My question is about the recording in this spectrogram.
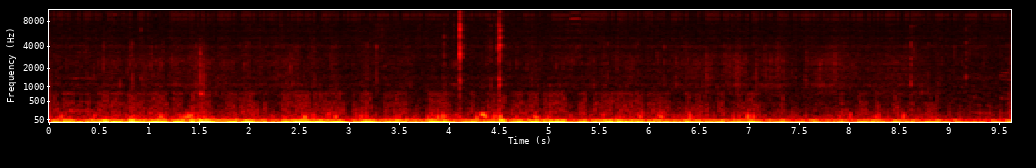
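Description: Rubbing and bumping noise on a camera mounted on a French bulldog's harness: irregular low thumps and rustle as the dog lying in the grass shifts and breathes, with two sharp clicks about four seconds in.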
